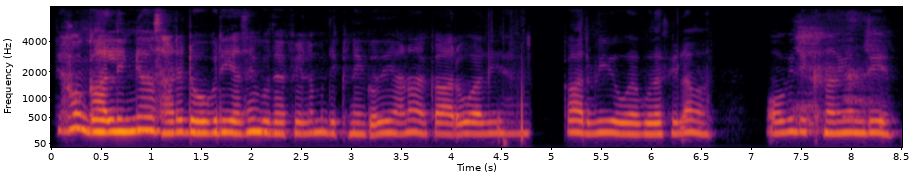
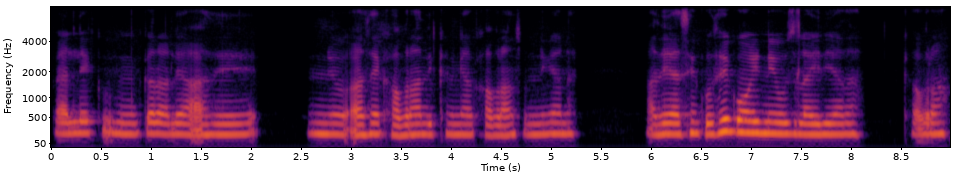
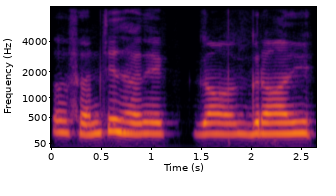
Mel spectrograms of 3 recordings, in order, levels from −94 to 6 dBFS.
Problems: none marked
